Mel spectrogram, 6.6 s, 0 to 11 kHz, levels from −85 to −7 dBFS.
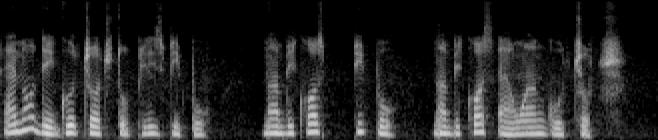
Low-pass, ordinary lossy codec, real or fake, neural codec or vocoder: none; none; fake; vocoder, 22.05 kHz, 80 mel bands, WaveNeXt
